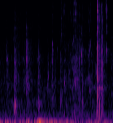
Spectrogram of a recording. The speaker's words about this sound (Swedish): De är mycket större än vanliga mandlar, ser du? Ja, och de här är också spanska. De är lite rundare i formen. Ja. Är de salta de här eller ja. Är de bara färska? Smaka och säg vad du tycker.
